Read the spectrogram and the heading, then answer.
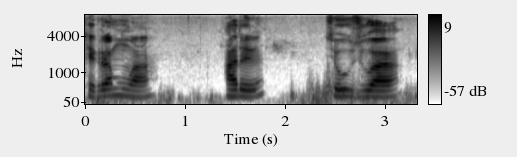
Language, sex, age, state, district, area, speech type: Bodo, male, 18-30, Assam, Baksa, rural, spontaneous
